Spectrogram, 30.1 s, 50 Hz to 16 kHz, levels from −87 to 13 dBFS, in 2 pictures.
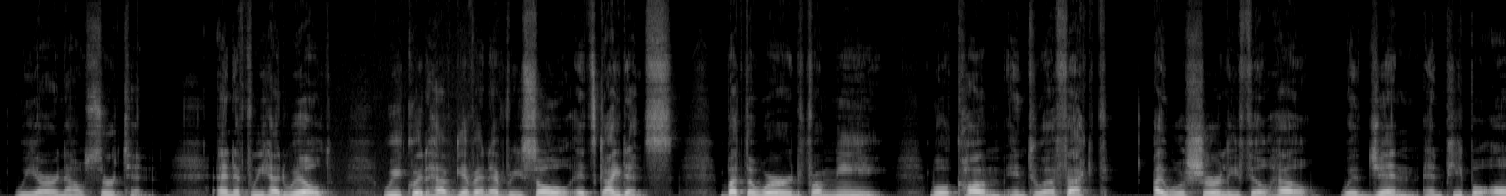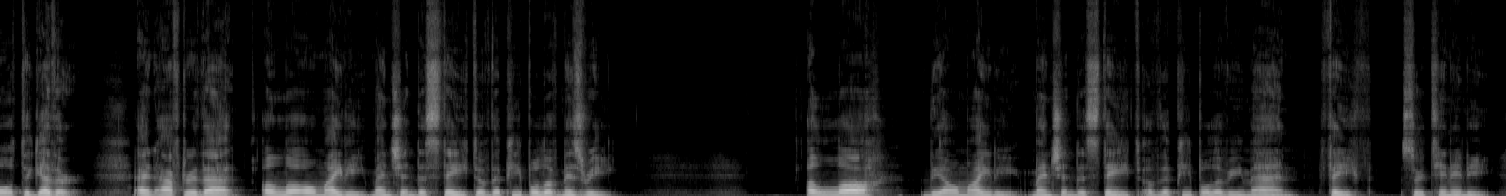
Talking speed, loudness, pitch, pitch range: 125 wpm, -24 LUFS, 100 Hz, 85-115 Hz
